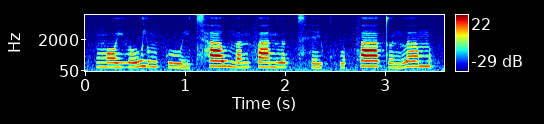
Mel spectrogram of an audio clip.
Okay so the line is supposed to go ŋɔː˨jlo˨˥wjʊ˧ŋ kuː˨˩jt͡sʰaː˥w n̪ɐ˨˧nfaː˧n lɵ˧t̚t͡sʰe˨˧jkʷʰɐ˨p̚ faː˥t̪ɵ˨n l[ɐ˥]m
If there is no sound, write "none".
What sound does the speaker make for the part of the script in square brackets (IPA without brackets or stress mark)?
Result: ɐ˥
